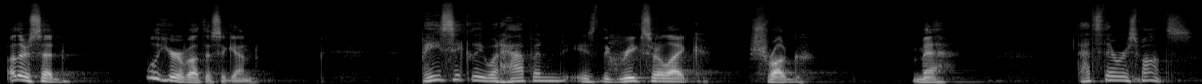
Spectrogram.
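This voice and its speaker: Gravelly preacher in a reverberant hall. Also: male voice, medium pitch, animated, takes it slowly, long pauses. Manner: conversational preaching with emphatic stresses. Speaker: pastor. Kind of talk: sermon.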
